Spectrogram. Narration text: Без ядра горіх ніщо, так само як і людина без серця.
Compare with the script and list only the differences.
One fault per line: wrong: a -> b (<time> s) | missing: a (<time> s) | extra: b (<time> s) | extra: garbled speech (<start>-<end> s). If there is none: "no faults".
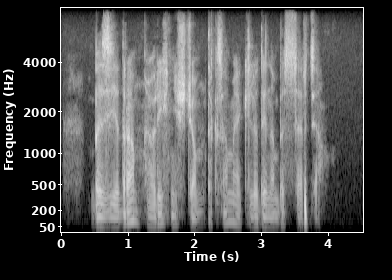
no faults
